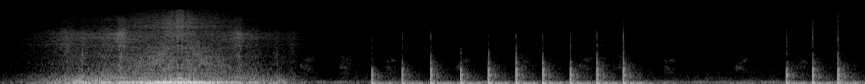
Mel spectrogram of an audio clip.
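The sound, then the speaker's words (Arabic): A rushing whoosh swells and fades, then a door is knocked on late at night in a fast, steady series of sharp raps, followed by a short pause and three more knocks. No one speaks. “أيوة اللي على الباب.”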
